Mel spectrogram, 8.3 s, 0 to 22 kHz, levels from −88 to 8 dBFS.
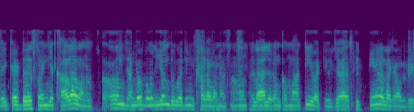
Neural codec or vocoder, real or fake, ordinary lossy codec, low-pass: codec, 16 kHz, 2 kbps, FreqCodec, smaller model; fake; none; 7.2 kHz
